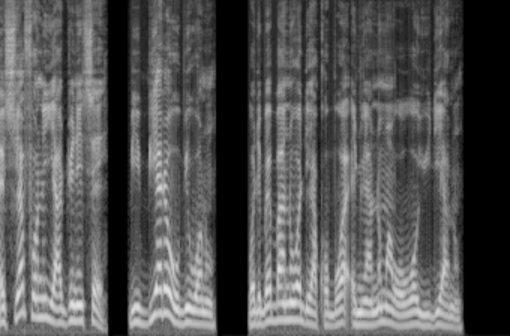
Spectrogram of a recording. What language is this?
Akan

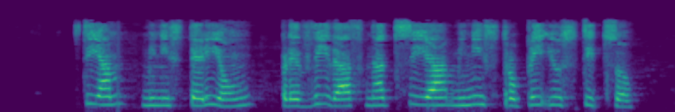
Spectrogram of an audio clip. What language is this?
Esperanto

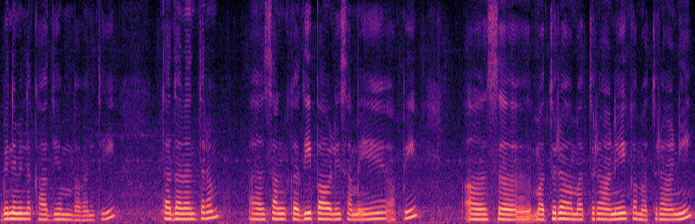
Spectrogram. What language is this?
Sanskrit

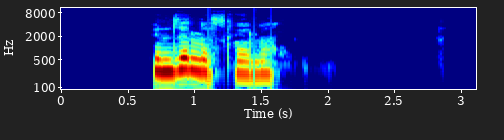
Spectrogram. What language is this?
Pashto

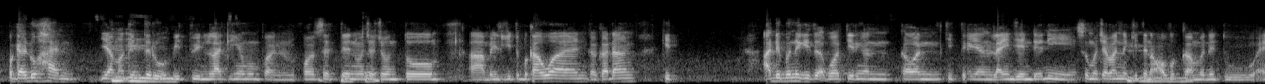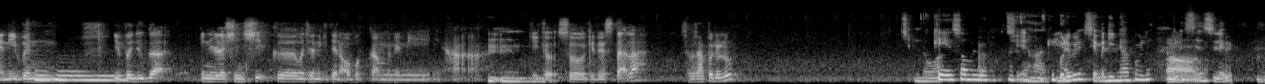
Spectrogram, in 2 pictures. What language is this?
Malay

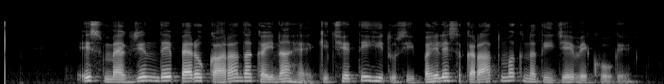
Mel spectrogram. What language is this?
Punjabi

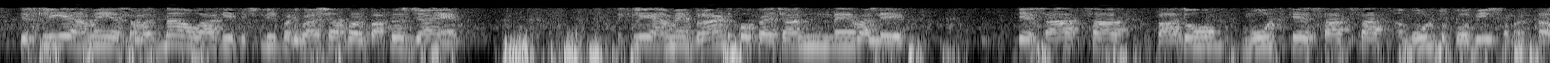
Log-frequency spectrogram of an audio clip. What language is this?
Hindi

